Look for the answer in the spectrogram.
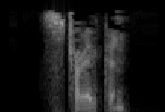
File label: "stricken", English; adjectives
